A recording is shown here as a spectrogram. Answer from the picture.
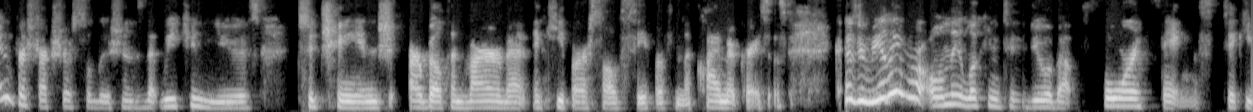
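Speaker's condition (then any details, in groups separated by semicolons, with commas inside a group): No condition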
